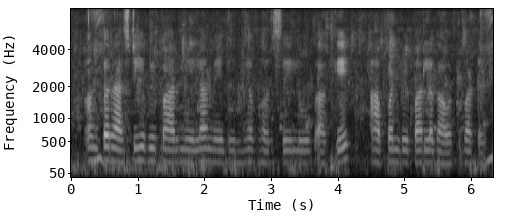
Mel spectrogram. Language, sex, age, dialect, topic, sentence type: Bhojpuri, female, 25-30, Northern, banking, statement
